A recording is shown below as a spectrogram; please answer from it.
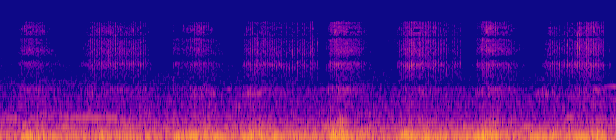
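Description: A sleeping Labrador Retriever snores in low, rumbling breaths, each rasping snore coming about every second and a half.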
